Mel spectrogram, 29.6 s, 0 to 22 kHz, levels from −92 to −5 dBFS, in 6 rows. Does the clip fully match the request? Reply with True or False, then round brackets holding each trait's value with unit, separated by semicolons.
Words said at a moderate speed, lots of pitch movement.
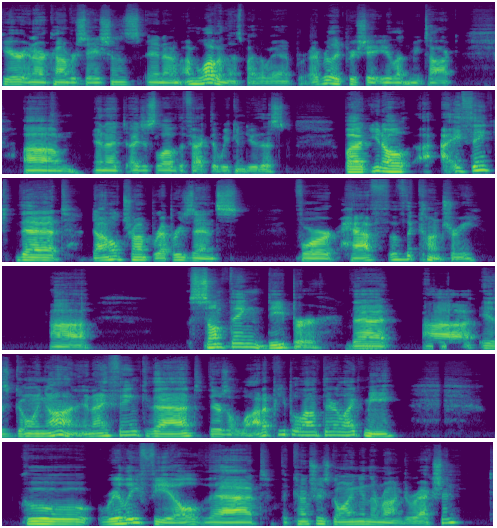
True (160 wpm; 5.7 semitones)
